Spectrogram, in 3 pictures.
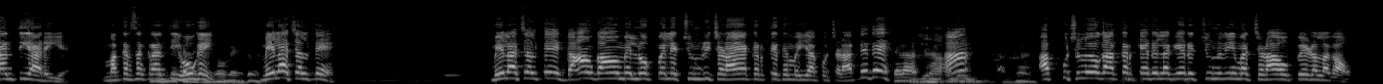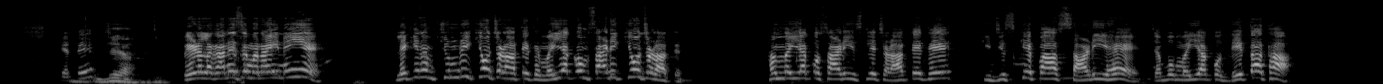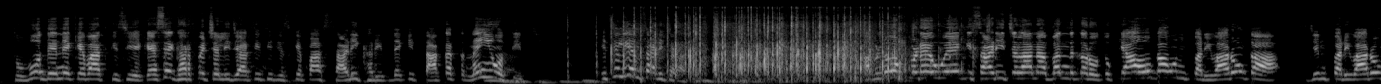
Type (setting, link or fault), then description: setting, outdoors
